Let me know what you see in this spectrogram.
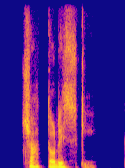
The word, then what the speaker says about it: Czartoryski: the Czartoryski collection.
